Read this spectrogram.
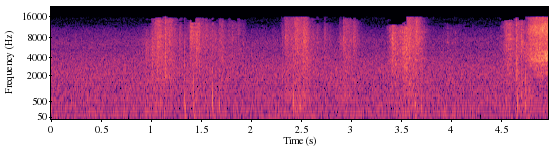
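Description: Armoured footsteps thud and clink on stone.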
